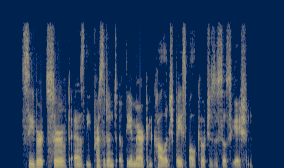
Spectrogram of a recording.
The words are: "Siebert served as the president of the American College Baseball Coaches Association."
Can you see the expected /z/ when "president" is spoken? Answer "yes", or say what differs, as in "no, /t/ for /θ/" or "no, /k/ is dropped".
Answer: yes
